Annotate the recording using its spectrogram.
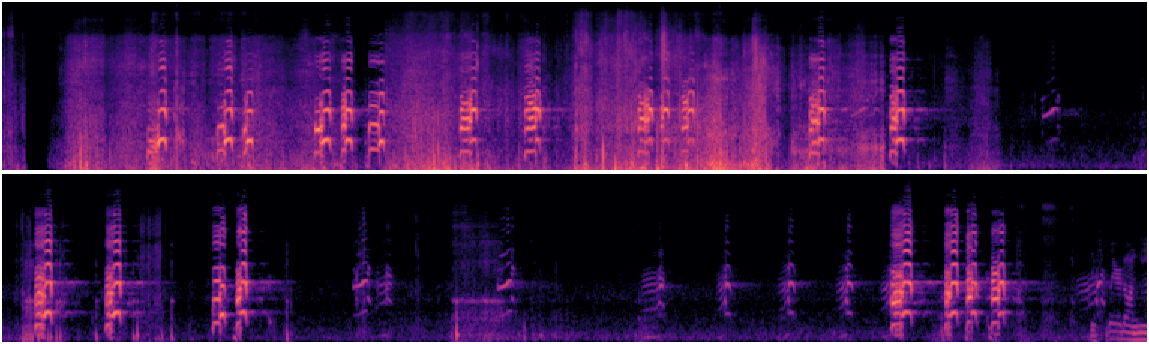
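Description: Lesser Canada geese honking and clucking in quick runs of short calls, with a rushing noise under them for the first twelve seconds or so. The honks then thin out into fainter scattered clusters, with a louder burst near the end.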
